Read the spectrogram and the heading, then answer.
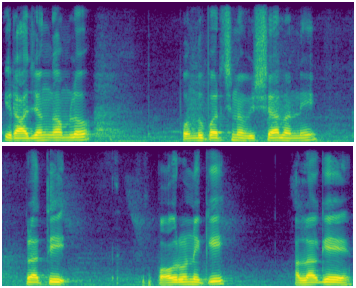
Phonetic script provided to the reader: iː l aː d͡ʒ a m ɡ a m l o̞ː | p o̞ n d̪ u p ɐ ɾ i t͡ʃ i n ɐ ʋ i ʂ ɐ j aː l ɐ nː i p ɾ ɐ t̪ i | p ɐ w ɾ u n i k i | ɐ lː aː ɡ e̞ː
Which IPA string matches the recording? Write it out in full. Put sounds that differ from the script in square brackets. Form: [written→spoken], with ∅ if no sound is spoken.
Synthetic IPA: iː [l→ɾ] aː d͡ʒ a [m→ŋ] ɡ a m l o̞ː | p o̞ n d̪ u p ɐ ɾ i t͡ʃ i n ɐ ʋ i ʂ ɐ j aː l ɐ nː i p ɾ ɐ t̪ i | p ɐ w ɾ u n i k i | ɐ [lː→l] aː ɡ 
